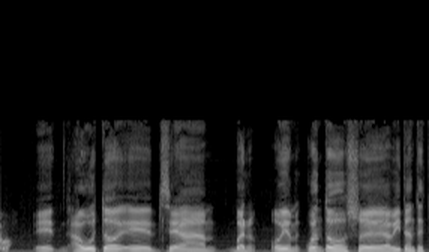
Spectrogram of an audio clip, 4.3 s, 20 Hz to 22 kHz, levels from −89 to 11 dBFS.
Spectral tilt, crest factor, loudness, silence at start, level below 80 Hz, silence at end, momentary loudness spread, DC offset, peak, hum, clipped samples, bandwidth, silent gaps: -5 dB/octave; 16 dB; -25 LUFS; 0 s; -54 dBFS; 0.05 s; 9 LU; under 0.1%; -10 dBFS; none; under 0.1%; 11.5 kHz; none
